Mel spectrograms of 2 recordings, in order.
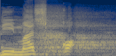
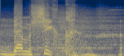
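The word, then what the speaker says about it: دمشق: ada yang menyebutkan Dimashq, ada yang menyebutkan, anak menyebutkan ini nanti antum ingat tokoh perfilman gitu. Ada yang membacanya Damsyik. Ada yang tahu Damsyik? Siapa Damsyik? Him Damsyik. Damsyik ya. Nama penamaannya boleh dua-duanya. Ada yang menyebutkan Dimashq, yakni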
